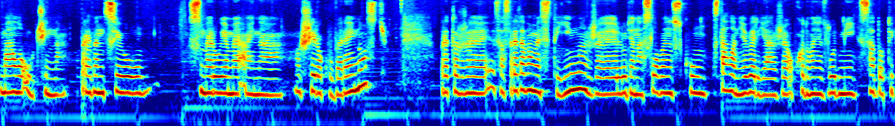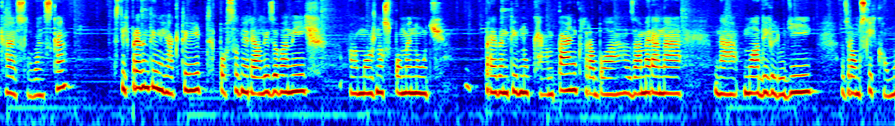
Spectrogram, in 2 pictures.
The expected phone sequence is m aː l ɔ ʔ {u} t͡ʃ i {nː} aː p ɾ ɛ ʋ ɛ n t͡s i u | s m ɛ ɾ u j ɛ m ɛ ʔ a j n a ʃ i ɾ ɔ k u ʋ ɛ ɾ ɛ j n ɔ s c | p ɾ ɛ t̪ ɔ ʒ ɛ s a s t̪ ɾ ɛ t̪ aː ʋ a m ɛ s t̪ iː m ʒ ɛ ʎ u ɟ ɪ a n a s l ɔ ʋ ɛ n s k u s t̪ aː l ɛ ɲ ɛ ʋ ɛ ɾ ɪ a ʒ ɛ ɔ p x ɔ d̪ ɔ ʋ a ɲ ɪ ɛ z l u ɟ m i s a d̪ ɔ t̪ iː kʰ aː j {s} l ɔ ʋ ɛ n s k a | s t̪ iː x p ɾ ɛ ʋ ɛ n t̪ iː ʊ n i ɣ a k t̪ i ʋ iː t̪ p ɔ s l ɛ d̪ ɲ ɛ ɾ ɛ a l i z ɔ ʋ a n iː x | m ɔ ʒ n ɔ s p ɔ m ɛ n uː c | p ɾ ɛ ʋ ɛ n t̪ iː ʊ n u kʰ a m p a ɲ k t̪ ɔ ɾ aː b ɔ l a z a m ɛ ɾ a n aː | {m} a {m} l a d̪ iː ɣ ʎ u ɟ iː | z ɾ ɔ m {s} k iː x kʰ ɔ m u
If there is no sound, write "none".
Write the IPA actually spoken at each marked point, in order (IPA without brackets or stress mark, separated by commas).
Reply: uː, nː, s, n, m, s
